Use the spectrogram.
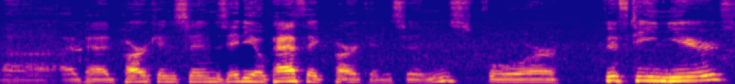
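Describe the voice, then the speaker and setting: A somewhat breathy man's voice at medium pitch, very slow in pace, with lively intonation. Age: 70s. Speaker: Parkinson's advocate, patient ambassador. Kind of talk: casual chat.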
